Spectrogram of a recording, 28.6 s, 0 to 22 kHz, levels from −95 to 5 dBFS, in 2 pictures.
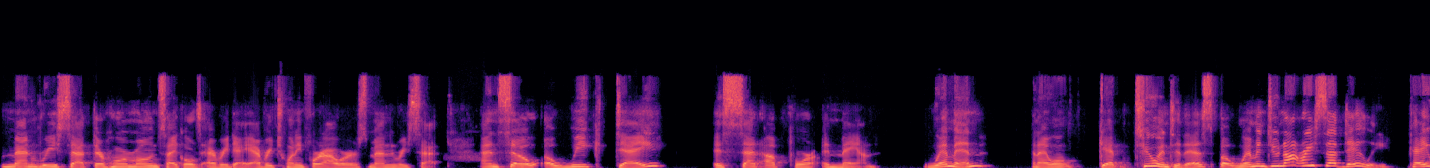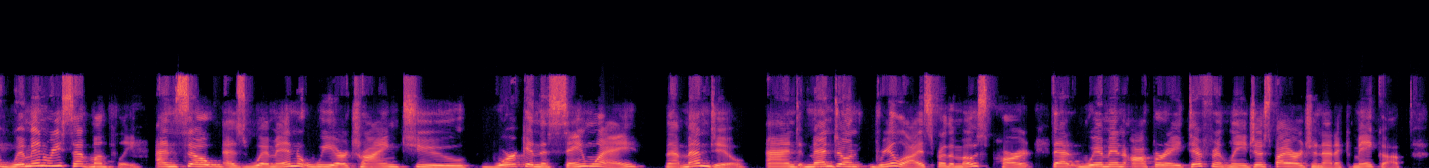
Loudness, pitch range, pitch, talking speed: -22 LUFS, 195-250 Hz, 220 Hz, 155 wpm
